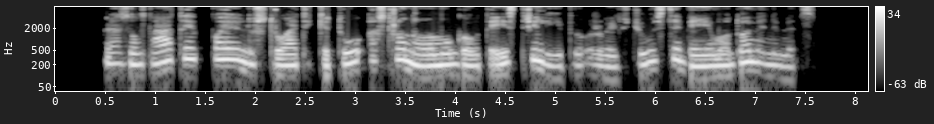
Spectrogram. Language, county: Lithuanian, Kaunas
